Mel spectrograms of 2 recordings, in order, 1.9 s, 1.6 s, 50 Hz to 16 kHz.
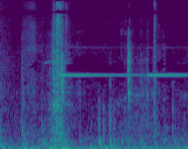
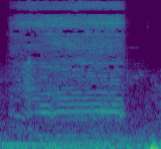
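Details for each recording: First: Volvo 240 that died while driving, cranking after fuel pump relay swap: starter churns steadily nearly three seconds under door chime, never catches, no fuel pump hum heard; crank no start, relay ruled out as cause. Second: Volvo 240 with no-start after dying: paperclip jumped from always-live fuse 6 to fuse 4 gives a steady high electric whine for about a second; in-tank fuel pump runs normally.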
